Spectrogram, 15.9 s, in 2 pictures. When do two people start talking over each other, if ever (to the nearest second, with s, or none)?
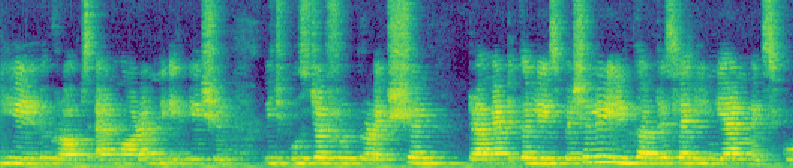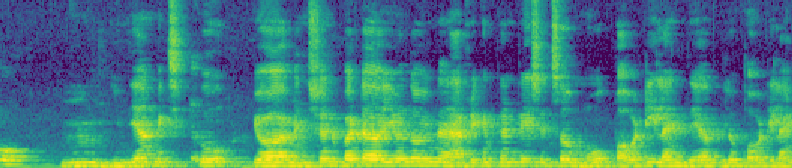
none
